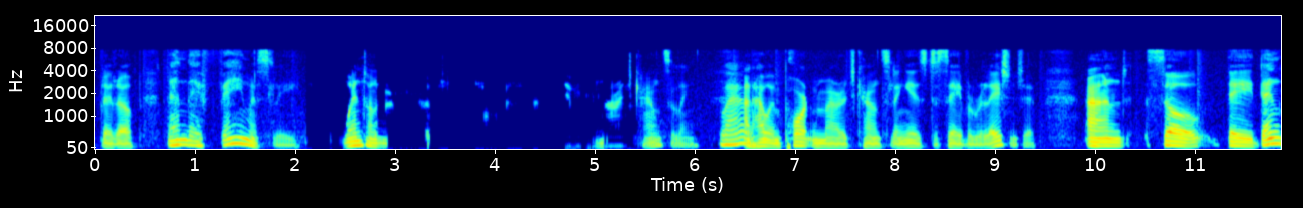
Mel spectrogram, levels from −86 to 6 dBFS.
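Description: A speech recording from a call, with the band topping out around 8 kHz as the call's microphone processing would give it, and the trouble is all bunched into the first half. From 2.05 to 2.14 s there's a faint scrap of a second voice, well down under the talker, roughly 35 dB below. That's the other side's voice leaking through, most likely loudspeaker sound the echo canceller didn't fully scrub out of the mic. Right after, from 2.14 to 2.19 s, the room sound falls away by about 25 dB for around 50 ms. That's background gated by the echo canceller: it clamped the mic hard while it thought the loudspeaker was active, then let go, so you get a little hole in the ambience rather than a clean transition. The bigger issue is speech suppressed in double talk, first at 2.47 to 2.59 s, a brief dip of roughly 25 dB lasting about a tenth of a second, and then a long stretch from 2.82 to 5.48 s where the talker gets pushed down by as much as about 40 dB, adding up to something like two seconds of damaged speech. 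The likely story is both ends talking at once, with the canceller unable to tell the near talker from the echo and ducking everything, so the voice drops.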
